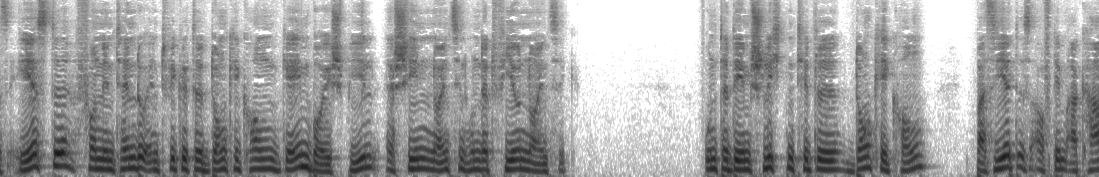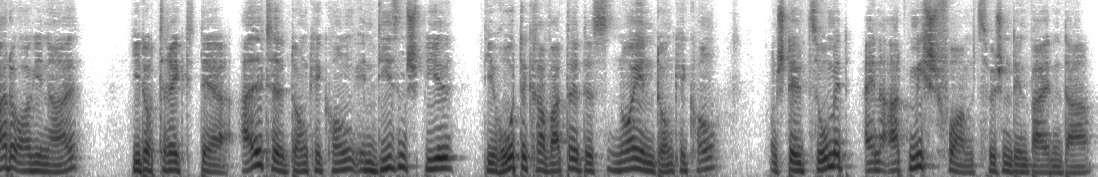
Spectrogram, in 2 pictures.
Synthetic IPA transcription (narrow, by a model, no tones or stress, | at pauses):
d̥asʔeːɐstəfɔnːɪntʰɛndoɛntv̥ɪkl̩tədɔŋkikʰɔŋɡeɪmbɔʏʃpiːlʔɛɐʃiːnːɔʏnt͡seːnɦʊndɐtfiːɐʊntnɔʏnt͡sɪç | ʔʊntɐdeːmʃlɪçtn̩tʰɪtl̩dɔŋkʰikʰɔŋ | b̥aziːɐtɛsaʊfd̥eːmaɐkʰaːdəʔɔɐɡinaːl | jedɔχtʁ̥ɛːk̚td̥eːɐʔaltʰədɔŋkʰikʰɔŋɪndiːzəmʃpiːl | d̥iːʁoːtəɡʁ̥avatədɛsnɔʏəndɔŋkikʰɔŋ | ʊntʃtɛltz̥oːmɪtʔaɪnəʔaːɐtmɪʃfɔɐmt͡sv̥ɪʃn̩deːnbaɪdn̩daːɐ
